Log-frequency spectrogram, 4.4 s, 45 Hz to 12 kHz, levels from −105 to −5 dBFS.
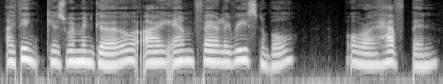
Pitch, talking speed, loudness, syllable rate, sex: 190 Hz, 160 wpm, -18 LUFS, 4.7 syllables/s, female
